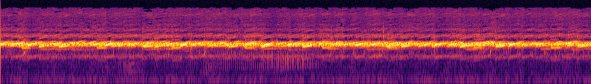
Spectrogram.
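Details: Early-year night recording at a frog pond: a massed spring peeper chorus rings continuously in high, piercing peeps. A short softer mid-pitched rustle appears around the second to third second, with a faint low hum throughout.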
